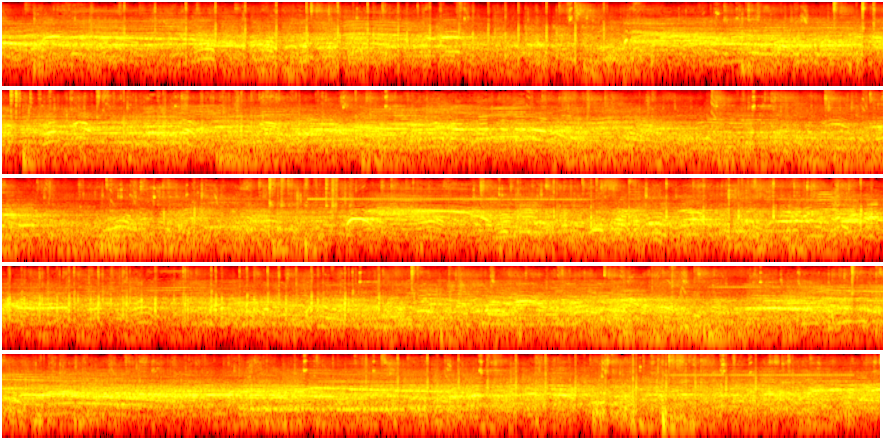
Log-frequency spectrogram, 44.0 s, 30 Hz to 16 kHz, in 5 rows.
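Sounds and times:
voices echoing in a hall: 0.0s - 44.0s.

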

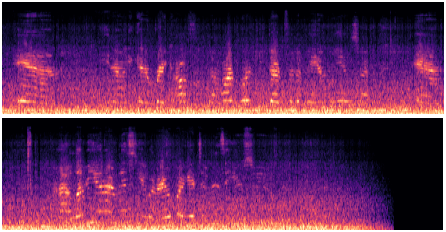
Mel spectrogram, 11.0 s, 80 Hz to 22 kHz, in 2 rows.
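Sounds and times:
car road and engine rumble: 0.0s - 10.4s
girl talking: 1.3s - 5.5s, 6.2s - 9.0s.

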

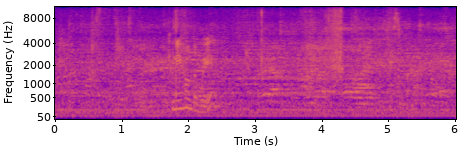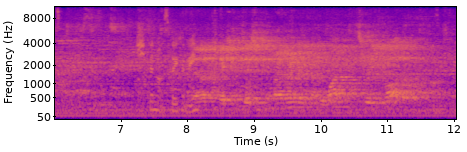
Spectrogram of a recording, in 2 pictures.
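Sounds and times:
distant chatter echoing: 0.0s - 12.0s.

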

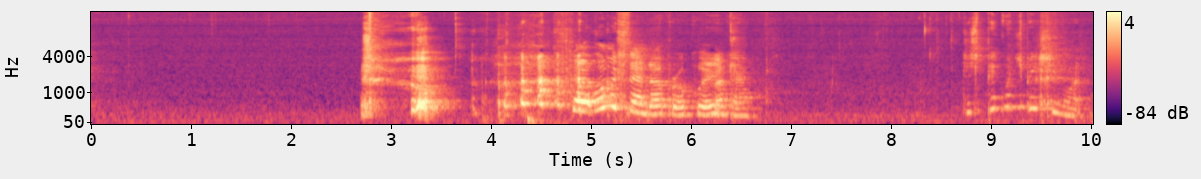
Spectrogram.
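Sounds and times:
person coughing: 2.7s - 3.6s.

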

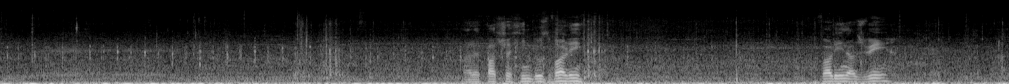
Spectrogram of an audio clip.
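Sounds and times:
light rattling ticks: 0.0s - 10.0s
road noise from bike: 0.0s - 10.0s
wind rumbling on microphone: 0.0s - 10.0s.

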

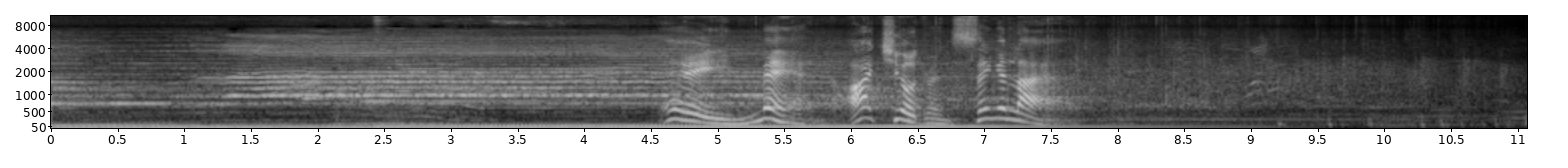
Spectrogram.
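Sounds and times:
children's choir singing: 0.0s - 9.1s
backing music: 0.0s - 10.4s.

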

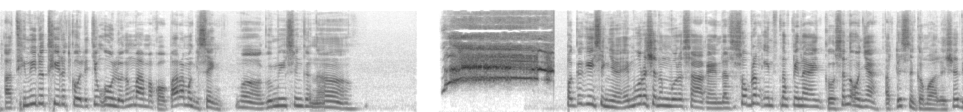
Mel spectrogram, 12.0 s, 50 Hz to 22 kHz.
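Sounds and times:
woman screaming: 5.5s - 7.0s.

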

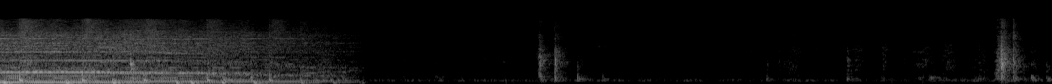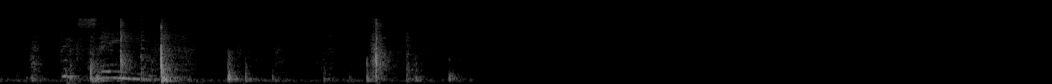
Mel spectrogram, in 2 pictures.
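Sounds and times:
sticks and ball knocking: 1.2s - 1.8s.

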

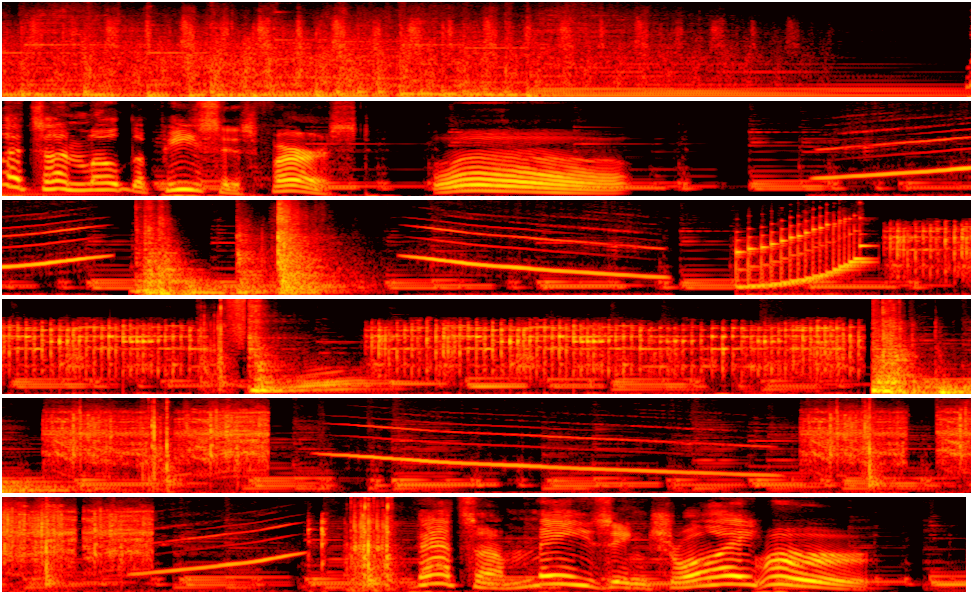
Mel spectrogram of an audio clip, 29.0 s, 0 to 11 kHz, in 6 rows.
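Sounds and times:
cartoon music with bouncy bass: 8.8s - 14.2s
whistle-like glides: 21.0s - 23.4s.

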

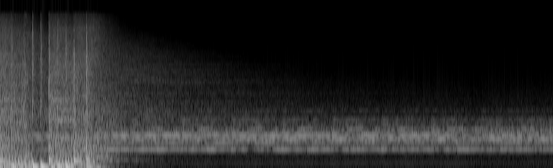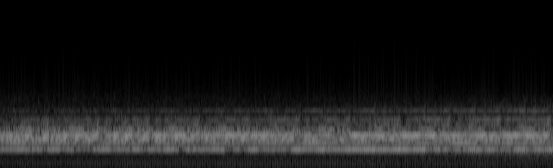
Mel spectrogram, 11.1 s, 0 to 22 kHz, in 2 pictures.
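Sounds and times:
metal band playing: 0.0s - 2.1s
ambient synthesizer pad chord: 0.0s - 11.0s.

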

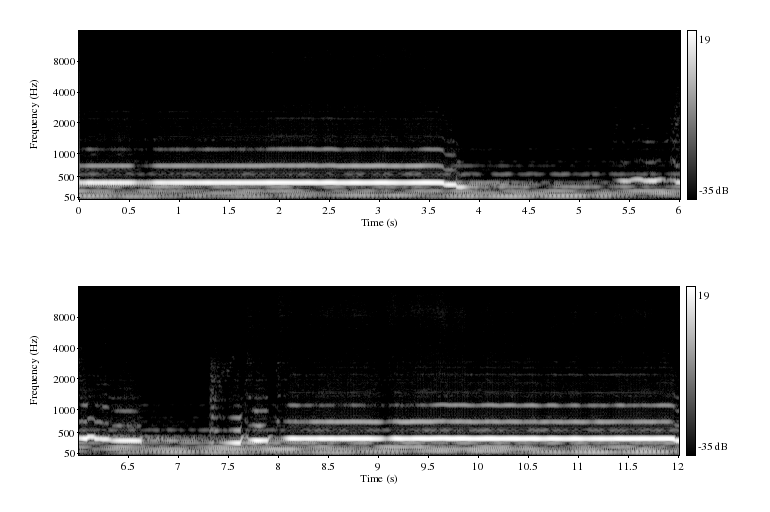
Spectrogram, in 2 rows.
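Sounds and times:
bamboo flute long note: 0.0s - 4.6s, 5.3s - 12.0s.

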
